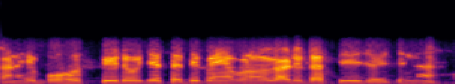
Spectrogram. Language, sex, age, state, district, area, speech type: Odia, male, 30-45, Odisha, Balangir, urban, conversation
